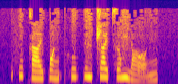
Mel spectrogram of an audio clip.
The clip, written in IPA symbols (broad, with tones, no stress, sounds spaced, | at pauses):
f u˥˩ k a˧˥ ɪ̯ p ɑ˧˥ ŋ pʰ u˥ p y˥˧ n ʈ͡ʂ a˥˩ ɪ̯ t͡s ɤ˥ m j ɑ̰˨˩˦ ŋ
